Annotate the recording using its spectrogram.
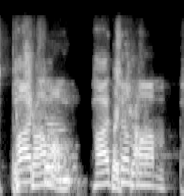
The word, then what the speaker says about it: Pachamama: It's Pachamama.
